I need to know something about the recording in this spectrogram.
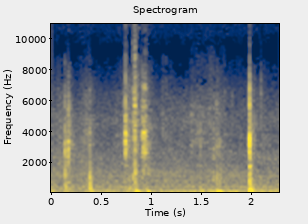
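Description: A few light, irregular clicks and taps: handling noise.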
